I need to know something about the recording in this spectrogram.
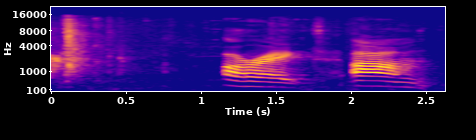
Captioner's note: applause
